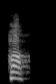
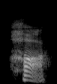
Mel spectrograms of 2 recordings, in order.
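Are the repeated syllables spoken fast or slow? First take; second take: fast; slow. First: The syllables come quickly, one after another. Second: The syllables come at a slower, steady pace. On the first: "And then you can speed it up" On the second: "It's like you're saying"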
